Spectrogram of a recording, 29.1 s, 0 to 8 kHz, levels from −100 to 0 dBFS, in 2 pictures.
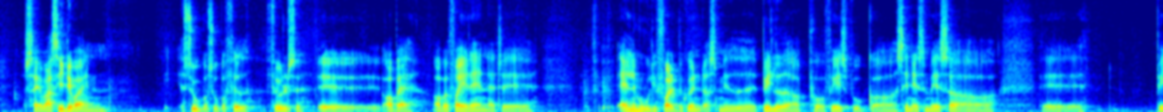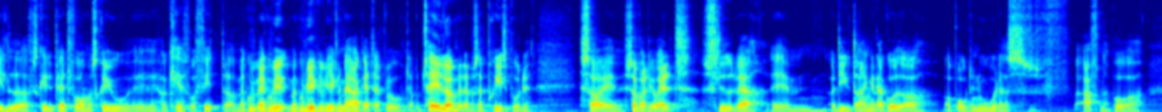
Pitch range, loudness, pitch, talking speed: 100-115 Hz, -36 LUFS, 105 Hz, 205 wpm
